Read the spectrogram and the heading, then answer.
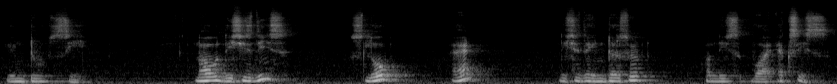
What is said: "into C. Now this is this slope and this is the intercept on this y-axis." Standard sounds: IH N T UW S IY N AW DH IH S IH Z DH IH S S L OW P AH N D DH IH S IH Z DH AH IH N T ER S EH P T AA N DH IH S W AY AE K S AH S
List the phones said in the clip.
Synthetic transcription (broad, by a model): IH N T UW S IY N AW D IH S IH Z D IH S S L OW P AH N D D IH S IH Z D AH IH N T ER S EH T AA N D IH S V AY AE K S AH S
